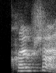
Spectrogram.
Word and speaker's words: Krapcha: happy to be here and I hope I pronounced your name correctly KRA Shaw yes you did I was like this is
